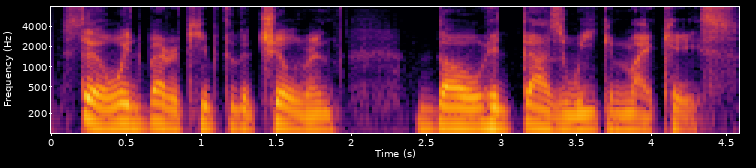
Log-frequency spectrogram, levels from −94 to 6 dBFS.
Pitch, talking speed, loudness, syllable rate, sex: 115 Hz, 170 wpm, -19 LUFS, 4.1 syllables/s, male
